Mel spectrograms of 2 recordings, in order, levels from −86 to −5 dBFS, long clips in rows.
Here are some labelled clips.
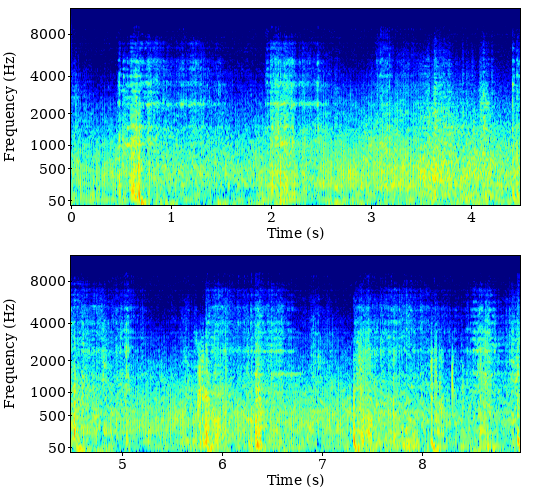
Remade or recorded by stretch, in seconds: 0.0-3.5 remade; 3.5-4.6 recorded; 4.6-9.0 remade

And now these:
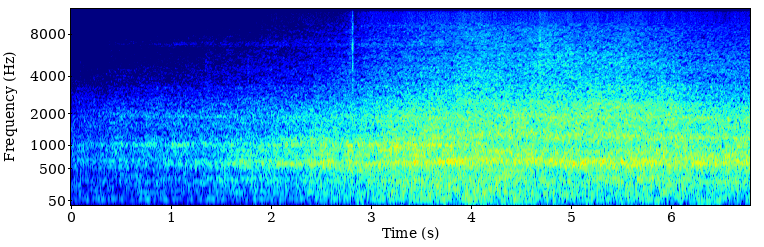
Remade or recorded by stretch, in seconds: 0.0-2.4 recorded; 2.4-6.0 remade; 6.0-6.8 recorded

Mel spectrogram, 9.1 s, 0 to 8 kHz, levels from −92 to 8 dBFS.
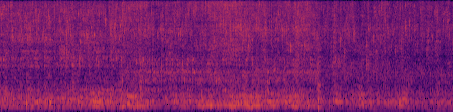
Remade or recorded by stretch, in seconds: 0.0-1.5 recorded; 1.5-2.2 remade; 2.2-3.9 recorded; 3.9-7.6 remade; 7.6-9.1 recorded

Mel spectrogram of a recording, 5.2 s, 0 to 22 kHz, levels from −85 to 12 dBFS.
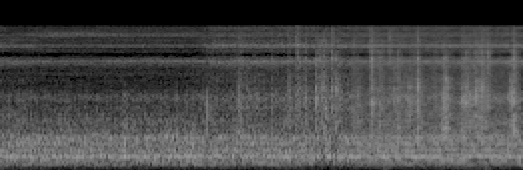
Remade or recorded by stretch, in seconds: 0.0-3.5 recorded; 3.5-5.2 remade

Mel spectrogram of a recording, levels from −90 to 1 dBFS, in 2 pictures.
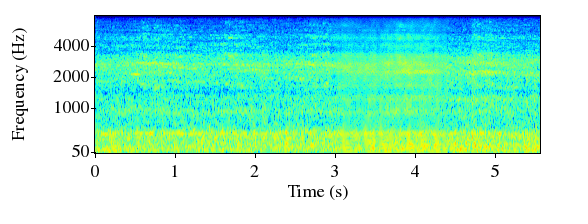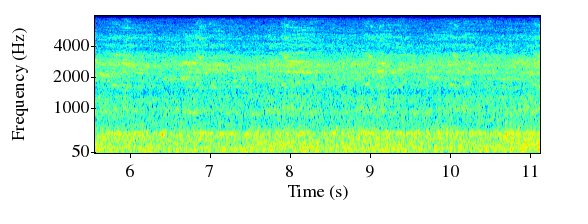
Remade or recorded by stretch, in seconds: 0.0-3.0 recorded; 3.0-4.4 remade; 4.4-11.1 recorded

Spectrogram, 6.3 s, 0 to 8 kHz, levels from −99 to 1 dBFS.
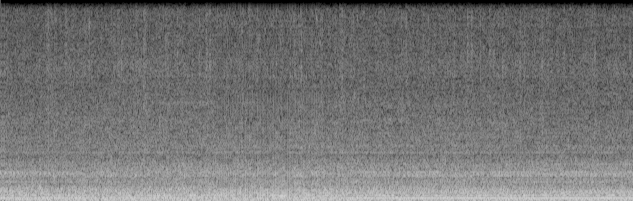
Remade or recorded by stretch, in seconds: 0.0-2.2 recorded; 2.2-3.2 remade; 3.2-6.3 recorded

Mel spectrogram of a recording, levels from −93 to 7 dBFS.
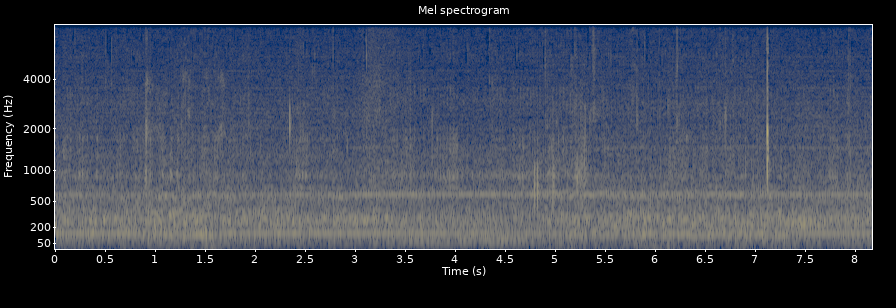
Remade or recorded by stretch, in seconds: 0.0-1.1 recorded; 1.1-1.6 remade; 1.6-4.8 recorded; 4.8-7.4 remade; 7.4-8.2 recorded

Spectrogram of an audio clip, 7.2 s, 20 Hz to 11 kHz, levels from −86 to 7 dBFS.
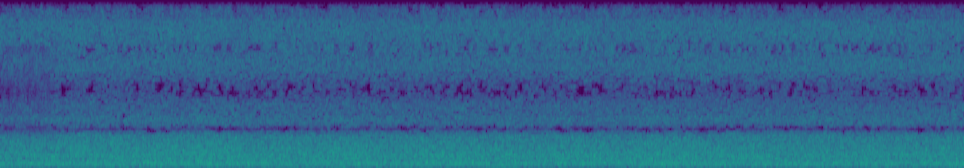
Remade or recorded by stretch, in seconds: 0.0-7.2 recorded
